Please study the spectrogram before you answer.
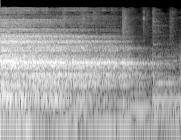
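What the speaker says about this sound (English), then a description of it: "take a big deep breath" One big, deep breath out, a long breathy exhale heard close and alone that gradually fades over about two seconds.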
